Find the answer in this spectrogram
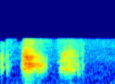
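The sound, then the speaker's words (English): Dog barking in two short, sharp bursts, the first louder and longer than the second, followed by silence. “These dogs are barking.”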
